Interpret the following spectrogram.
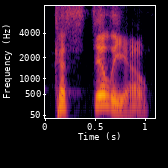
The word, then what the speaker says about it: Castillo: Ricky Castillio is how this is apparently announced. Castillo with two L's. But it's I'm glad you're keeping it short. Yeah. PGA Tour. Castillio.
